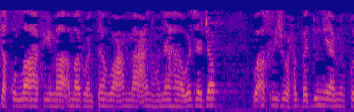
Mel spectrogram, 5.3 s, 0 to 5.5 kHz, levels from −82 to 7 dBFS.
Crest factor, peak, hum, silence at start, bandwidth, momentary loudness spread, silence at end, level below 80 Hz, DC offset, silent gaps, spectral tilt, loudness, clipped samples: 18 dB; -16 dBFS; none; 0 s; 4.5 kHz; 6 LU; 0 s; -66 dBFS; under 0.1%; none; -8 dB/octave; -34 LUFS; under 0.1%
